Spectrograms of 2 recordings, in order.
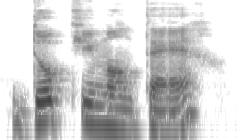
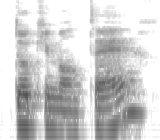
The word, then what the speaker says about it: documentaire: Documentaire préfère frère. Okay. So that's the three words you were supposed to write, and the sound, of course, is R. Documentaire, it's A-I-R-E to make that sound, and then in préfère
